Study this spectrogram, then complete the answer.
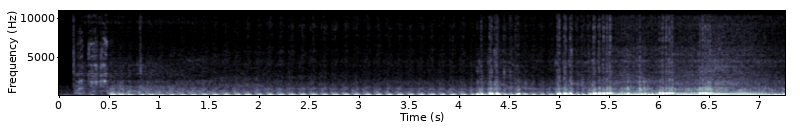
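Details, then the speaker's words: Honda CBR500R with an aftermarket exhaust. Starts cleanly into an even, brisk exhaust pulse with smooth throttle blips and no misses or rattles. Subtle loudness at idle, getting loud only when revved; running normally. "So it sounds much better now, just a very kind of subtle loudness, which is what I like."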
